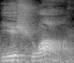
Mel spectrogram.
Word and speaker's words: 예슈아: 예수는요, 우리 한글 발음이고요, 헬라어 발음은 예수스인데 히브리어 발음은 예슈아.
